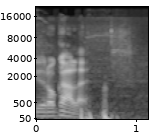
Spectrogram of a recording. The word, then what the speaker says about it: rogale: Singular form is rogal. Plural would be rogale.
